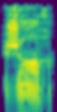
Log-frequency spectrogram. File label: pronunciation fr "genre"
